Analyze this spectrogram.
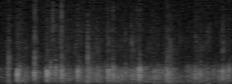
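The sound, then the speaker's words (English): A church audience applauds as a man in a recovery program comes up to share his testimony, a light, steady patter of clapping that stays fairly faint. “So let's give him a warm round of applause.”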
